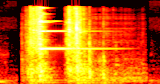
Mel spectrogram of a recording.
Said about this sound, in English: This week on Work in Progress, we talk about money. Cha-ching! Do we have a cash register?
